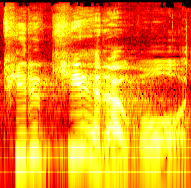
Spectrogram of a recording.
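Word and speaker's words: Türkiye: 영어로 이제 한국 이렇게 쓰는 겁니다 터키가 자기들이 뒤르키에라고 자기들은 자기들 나를 그렇게 부르는데 영어로 쓰면 그게 터키라고 읽어지니까 터키하면 뭐가 생각나냐면 저기 그 외국 애들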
